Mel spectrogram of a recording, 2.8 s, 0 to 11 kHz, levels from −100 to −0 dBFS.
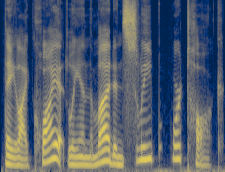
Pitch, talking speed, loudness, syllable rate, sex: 175 Hz, 215 wpm, -18 LUFS, 4.2 syllables/s, female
